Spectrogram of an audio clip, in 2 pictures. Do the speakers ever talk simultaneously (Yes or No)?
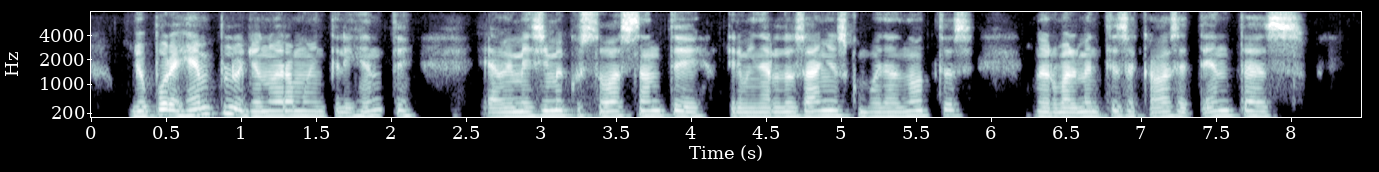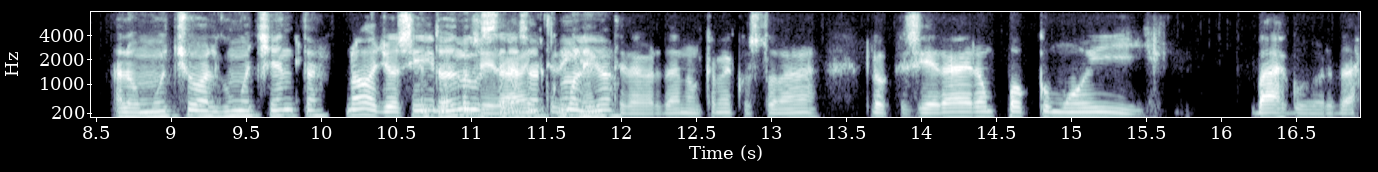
Yes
